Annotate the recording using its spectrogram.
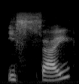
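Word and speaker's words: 一歳: special sounds we have one-year-old isai 8-year-old hassai and 10-year-old juai okay so again please take note that for Sai we have special pronunciation for one eight and then 10 so let's try to pronounce or utter these for our familiarization okay isai n SanSai yonai goai roai n hassai qai and juai okay so next let's go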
